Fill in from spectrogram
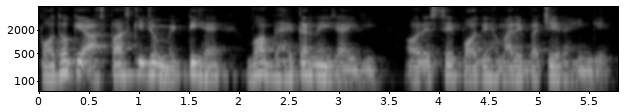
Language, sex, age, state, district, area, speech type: Hindi, male, 45-60, Madhya Pradesh, Bhopal, urban, spontaneous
